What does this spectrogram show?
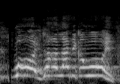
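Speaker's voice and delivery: another high, loud shout after the runner; yelling after thief. Acted. Same villager still chasing the thief, shouting again. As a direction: keep bellowing at him to stop.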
